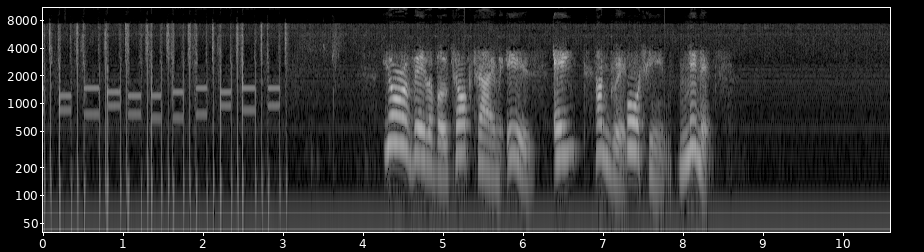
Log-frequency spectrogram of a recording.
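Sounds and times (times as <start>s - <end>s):
telephone keypad DTMF tones on an automated calling line in India: 0.0s - 3.1s
speech: 4.3s - 8.4s.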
